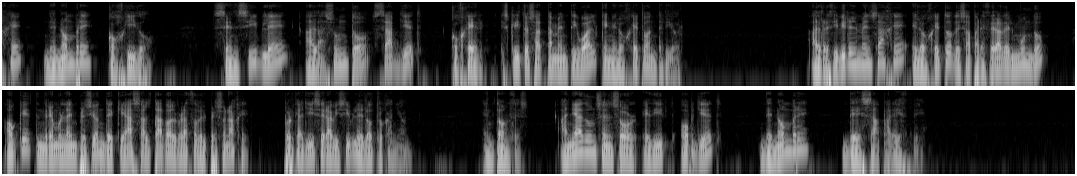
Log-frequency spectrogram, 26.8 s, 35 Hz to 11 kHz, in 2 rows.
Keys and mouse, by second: 0.0 click, 0.8 click, 4.2 click, 13.8 click, 20.9 click, 23.3 click, 25.1 click.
